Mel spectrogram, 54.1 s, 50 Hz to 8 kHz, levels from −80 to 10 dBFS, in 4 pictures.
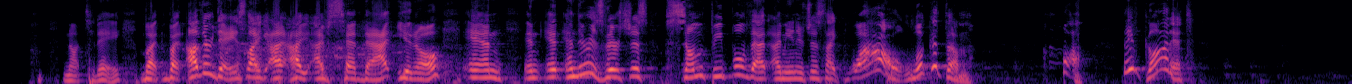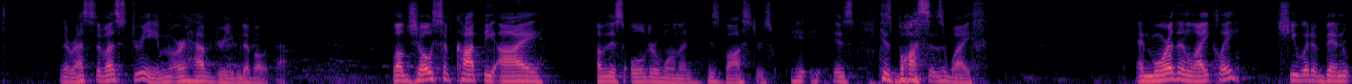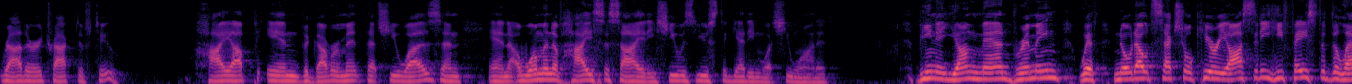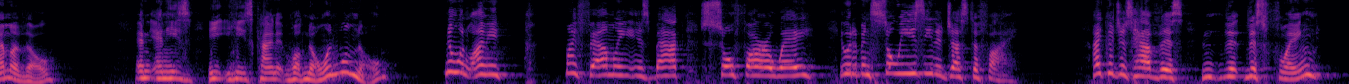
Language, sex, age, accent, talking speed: English, male, 50-69, American, 165 wpm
